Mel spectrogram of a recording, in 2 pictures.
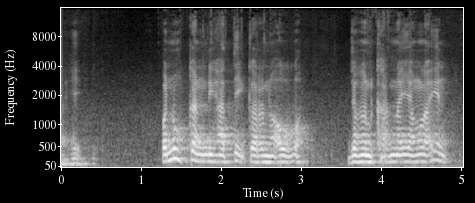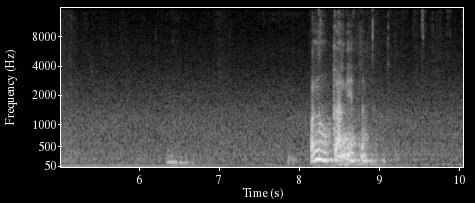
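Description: A middle-aged man speaks calmly into a microphone in a slightly echoing room, pausing between phrases.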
